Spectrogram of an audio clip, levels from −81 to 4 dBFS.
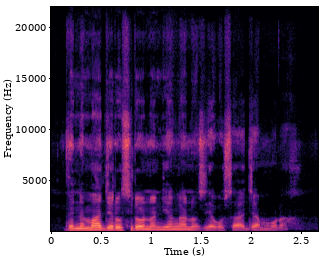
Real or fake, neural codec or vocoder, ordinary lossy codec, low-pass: fake; vocoder, 44.1 kHz, 128 mel bands, Pupu-Vocoder; none; none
